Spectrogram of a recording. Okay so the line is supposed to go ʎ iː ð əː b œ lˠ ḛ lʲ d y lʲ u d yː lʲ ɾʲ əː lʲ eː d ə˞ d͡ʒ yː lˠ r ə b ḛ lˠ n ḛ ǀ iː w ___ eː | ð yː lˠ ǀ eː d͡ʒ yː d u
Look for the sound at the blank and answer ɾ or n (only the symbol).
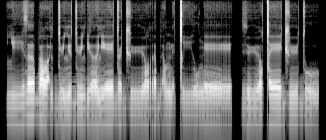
n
